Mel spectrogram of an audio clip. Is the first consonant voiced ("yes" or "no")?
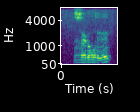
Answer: yes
